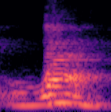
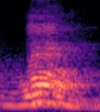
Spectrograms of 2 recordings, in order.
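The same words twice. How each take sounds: First: "wa" with a light, open a; light waw. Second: "wa" rounded toward "wo"; rounded waw. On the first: Teacher showing students the right sound, light open "wa". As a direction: open the vowel of "wa". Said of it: "we wanna say wa". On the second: Teacher showing the sound to avoid, "wa" rounded like "wo". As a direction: darken the vowel of "wa". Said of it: "not wa". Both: Shown as a demonstration.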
